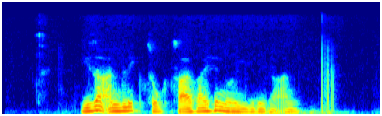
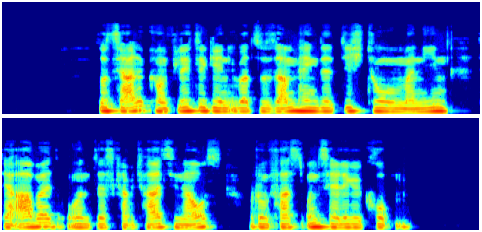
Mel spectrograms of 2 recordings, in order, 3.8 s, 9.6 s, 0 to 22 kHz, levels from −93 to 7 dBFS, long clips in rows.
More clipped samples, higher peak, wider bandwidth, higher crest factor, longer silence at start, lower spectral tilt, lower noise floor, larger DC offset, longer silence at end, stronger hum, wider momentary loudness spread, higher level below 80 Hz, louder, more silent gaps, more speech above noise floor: neither; about the same, -4 dBFS vs -2 dBFS; second, 6.6 kHz vs 7.6 kHz; about the same, 18 dB vs 16 dB; second, 0.8 s vs 1 s; first, -11 dB/octave vs -7.5 dB/octave; second, -60 dBFS vs under -90 dBFS; neither; second, 0.45 s vs 0.7 s; neither; first, 18 LU vs 10 LU; first, -46 dBFS vs -54 dBFS; second, -21 LUFS vs -17 LUFS; neither; second, 40 dB vs over 74 dB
